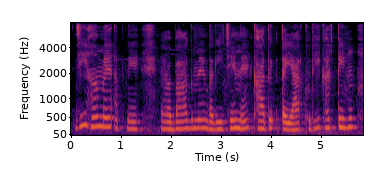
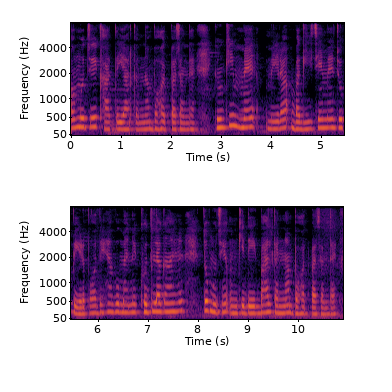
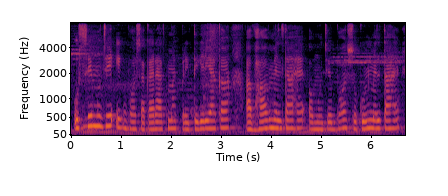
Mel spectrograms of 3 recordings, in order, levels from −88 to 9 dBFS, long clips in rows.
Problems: none marked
